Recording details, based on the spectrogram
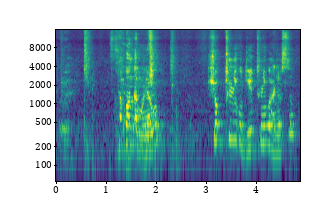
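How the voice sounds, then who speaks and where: A man in his forties teaching a high school science class, blunt and teasing, swearing often. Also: expressive, moderate pace, a little mellow. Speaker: science tutor. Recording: classroom recorded from a distance, faint room noise.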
